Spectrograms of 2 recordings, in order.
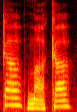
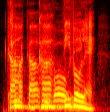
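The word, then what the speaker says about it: Kamakavivole (Kamakawiwoʻole): We are looking at how to pronounce the name of native Hawaiian singer, lyricist, and musician, Israel Kamakavivole. – Israel Kamakavivole. – Israel Kamakavivole.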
